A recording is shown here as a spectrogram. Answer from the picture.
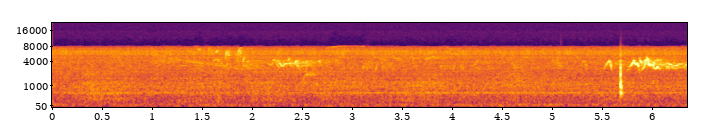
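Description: Faint open-air hiss with a few brief, high bird chirps about two seconds in and again near the end, and a single sharp click near the end.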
